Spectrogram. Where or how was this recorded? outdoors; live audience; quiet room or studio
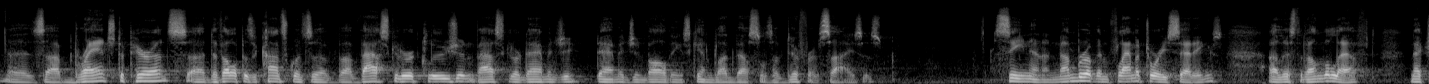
live audience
